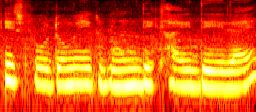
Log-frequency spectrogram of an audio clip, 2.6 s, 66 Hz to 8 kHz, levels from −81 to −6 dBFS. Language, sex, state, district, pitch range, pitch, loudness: Hindi, female, Rajasthan, Jaipur, 200-220 Hz, 215 Hz, -15 LUFS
